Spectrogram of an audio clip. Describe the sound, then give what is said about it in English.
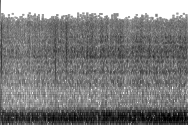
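A car engine roars steadily, a loud, sustained mechanical hum with a faint rising strain, as if pushing to speed up, as the car pulls up alongside another car to force it to the curb. No voices are heard. “Well, pull up alongside and force him to the curb.”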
